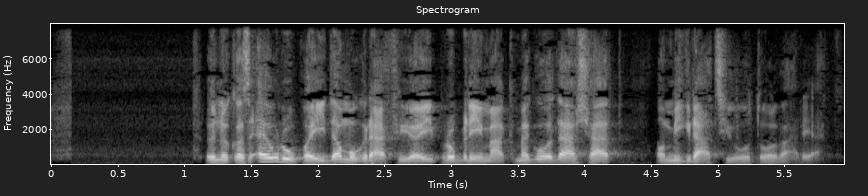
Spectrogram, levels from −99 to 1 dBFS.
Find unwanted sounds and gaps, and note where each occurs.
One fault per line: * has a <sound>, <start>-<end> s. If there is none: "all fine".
all fine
